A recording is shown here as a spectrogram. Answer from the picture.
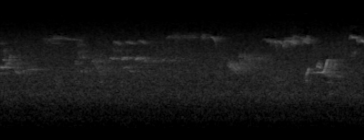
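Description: Faint chirping of small birds: thin high calls, with a few quick rising chirps near the end.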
